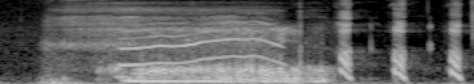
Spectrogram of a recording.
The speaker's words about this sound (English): What's going on? He's not even there. He's snoring. He actually fell asleep. Hang on. It is late, though. Hang on. We actually had a fall asleep on hold. This is unbelievable.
